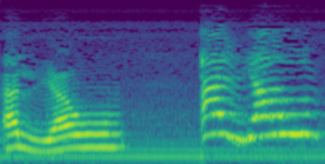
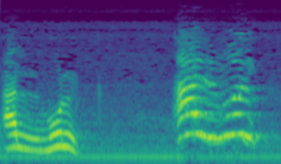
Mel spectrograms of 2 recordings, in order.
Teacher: اس میں آپ نے دیکھا کہ یہ 14 حروف قمری جب آئے تو لام کو ہم نے پڑھا، یعنی لام کا اظہار کیا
